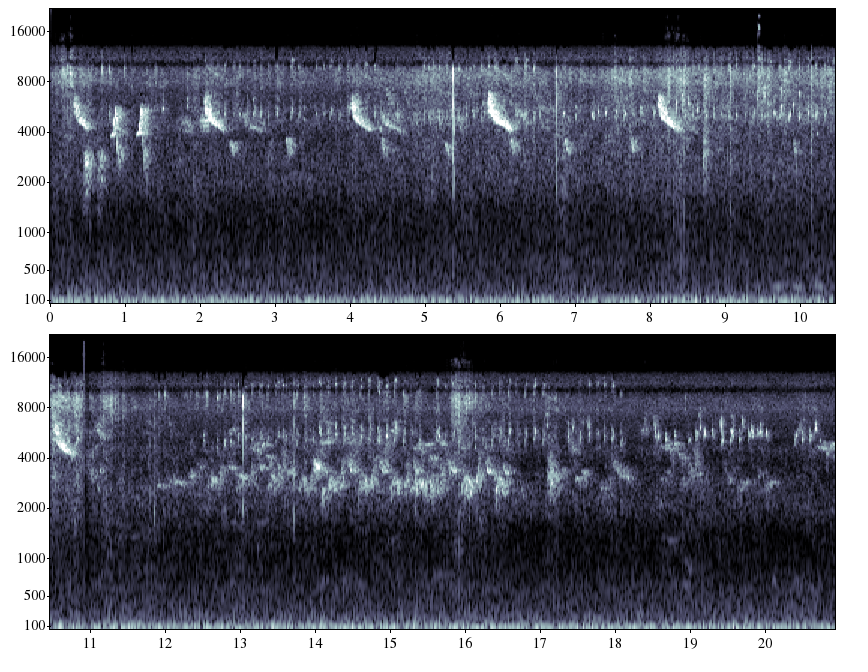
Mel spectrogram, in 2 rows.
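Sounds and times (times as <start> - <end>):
steady low rumble: 0.0 - 20.9.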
